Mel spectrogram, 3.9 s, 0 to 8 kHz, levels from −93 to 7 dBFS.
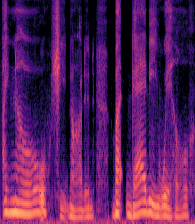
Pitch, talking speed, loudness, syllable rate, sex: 125 Hz, 105 wpm, -19 LUFS, 2.7 syllables/s, male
